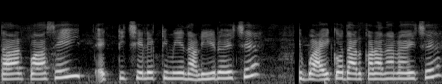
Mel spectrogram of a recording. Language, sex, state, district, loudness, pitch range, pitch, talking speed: Bengali, female, West Bengal, Malda, -15 LUFS, 255-295 Hz, 275 Hz, 175 wpm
